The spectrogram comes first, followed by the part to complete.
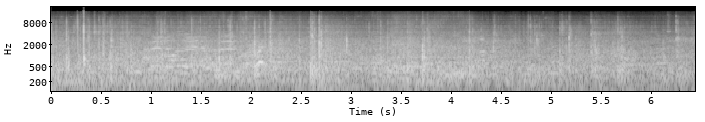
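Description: Inline hockey play in a hard-walled arena: a steady rumble of skate wheels on the plastic floor and several sharp clacks of sticks and puck. Players' voices call out in short, indistinct shouts.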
